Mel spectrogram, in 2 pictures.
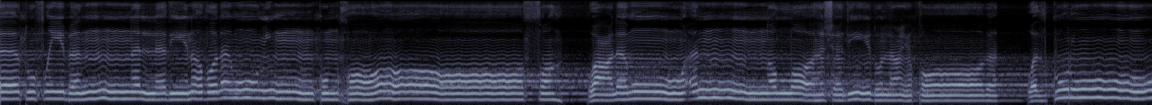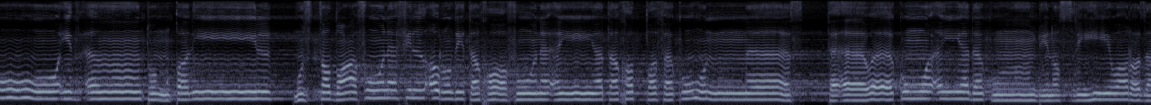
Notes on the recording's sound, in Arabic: هذا التسجيل من صلاة التراويح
